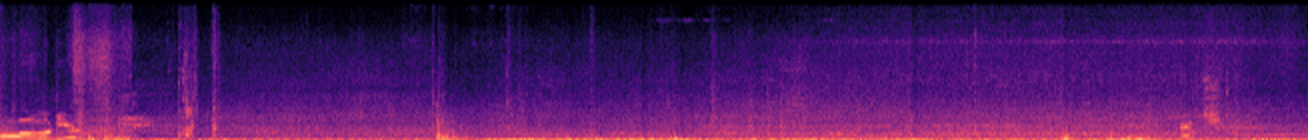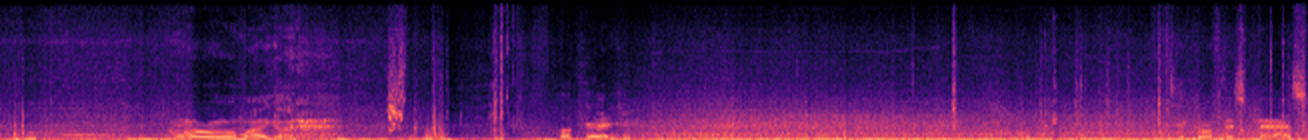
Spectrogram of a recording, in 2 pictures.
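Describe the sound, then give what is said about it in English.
A car rumbles past on the road, its engine and tire noise loud and steady over a constant traffic drone, with faint voices in the background. “Watch out, car, don't run me over, please.”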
